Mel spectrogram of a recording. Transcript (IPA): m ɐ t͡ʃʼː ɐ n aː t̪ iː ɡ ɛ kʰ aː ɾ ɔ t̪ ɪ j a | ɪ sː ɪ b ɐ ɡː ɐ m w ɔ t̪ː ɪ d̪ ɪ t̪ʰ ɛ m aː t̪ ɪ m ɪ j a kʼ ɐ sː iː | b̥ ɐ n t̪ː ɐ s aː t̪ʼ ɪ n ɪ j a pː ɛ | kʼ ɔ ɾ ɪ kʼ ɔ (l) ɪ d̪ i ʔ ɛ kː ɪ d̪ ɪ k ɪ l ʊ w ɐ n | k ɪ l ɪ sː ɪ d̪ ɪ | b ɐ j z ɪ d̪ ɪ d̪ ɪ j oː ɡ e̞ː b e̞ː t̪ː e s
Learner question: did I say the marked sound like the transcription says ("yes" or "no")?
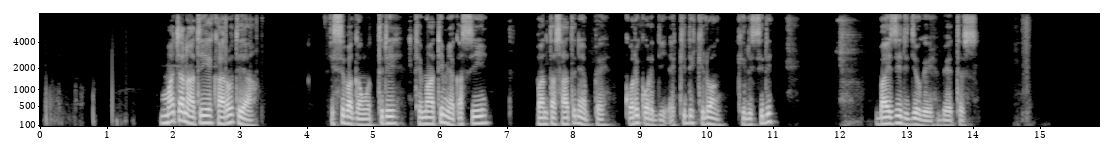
no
